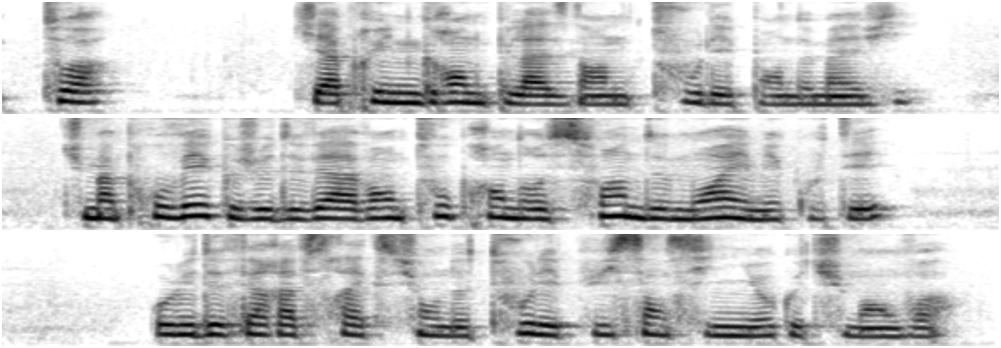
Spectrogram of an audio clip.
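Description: A woman's fairly high voice with a dark, mellow tone, fairly even intonation and long, frequent pauses, in a very clean recording with a silent background. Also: moderate pace. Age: 30s. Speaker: journalist and author. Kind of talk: reading aloud own text; personal health testimony.

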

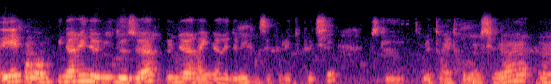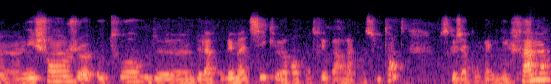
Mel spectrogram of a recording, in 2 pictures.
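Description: With ordinary pitch variation and a moderate pace, this woman uses a normal speaking voice. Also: fairly low pitch for a woman, big swings in loudness. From Guadeloupe. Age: 30s. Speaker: naturopath. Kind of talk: interview.

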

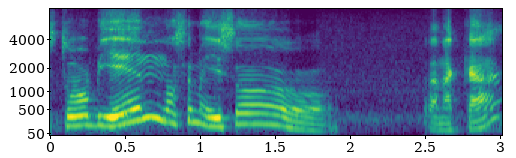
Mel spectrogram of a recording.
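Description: A man with a Mexican accent at a fairly slow pace, with very wide pitch swings. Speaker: podcast host. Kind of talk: casual chat.

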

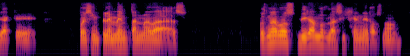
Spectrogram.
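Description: At a fairly slow pace and medium pitch, a man with a Mexican accent speaks with ordinary pitch variation in a dry, close recording with no echo and a quiet background. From Mexico, rural ranch. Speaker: podcast co-host. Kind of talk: casual chat.

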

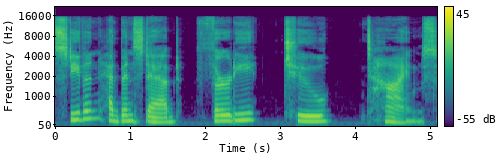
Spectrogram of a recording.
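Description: Over a silent background on a very clean recording, a woman speaks with a fairly low pitch. Her tone is serious, and her pitch variation is ordinary. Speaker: true crime podcast host. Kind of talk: true-crime narration, scripted storytelling with casual asides. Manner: measured, serious storytelling tone, dips into casual, conversational asides; dramatic, incredulous when commenting.

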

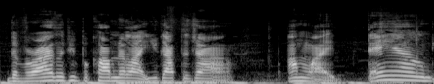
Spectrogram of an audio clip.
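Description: Against noticeable background noise and audible room echo, a man talks at a moderate pace. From US South, Gainesville, Georgia. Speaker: podcast host. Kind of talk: casual storytelling monologue. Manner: conversational, many fillers.

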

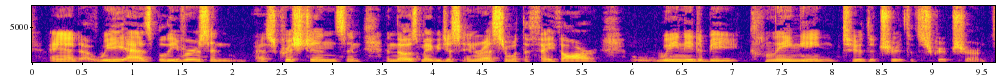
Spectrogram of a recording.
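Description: In an American accent, a man with an unremarkable speaking voice talks at a moderate pace with fairly high pitch, ordinary pitch variation and big swings in loudness. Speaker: student ministry pastor. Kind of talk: casual podcast chat about faith.

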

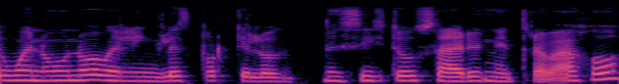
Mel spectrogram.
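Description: A woman talks at a moderate pace with a medium pitch. The recording is very clean with a silent background, and the sound is dry and close with no echo. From Mexican-American family from small rural town in Mexico. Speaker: podcast co-host. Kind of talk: casual chat.

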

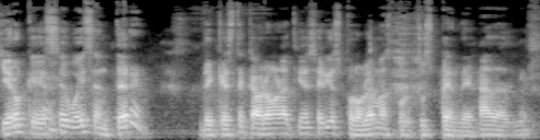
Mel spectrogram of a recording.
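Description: A man speaks at a moderate pace with medium pitch and ordinary pitch variation. His voice is somewhat breathy. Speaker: podcast host. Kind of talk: casual comedic chat.

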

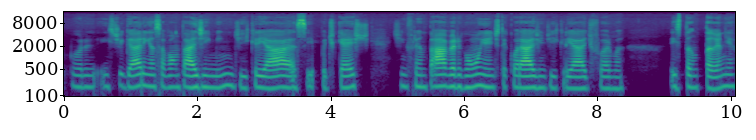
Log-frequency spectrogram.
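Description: A woman speaks very slowly at a fairly low pitch in a monotone, flat way. The background is quiet and the sound is dry and close with no echo. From Minas Gerais, Brazil (born in São Paulo). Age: 20s. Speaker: podcast host, psychology student. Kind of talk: casual solo monologue. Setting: at home, homemade recording.

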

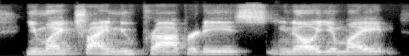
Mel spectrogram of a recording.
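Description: A man speaks at a moderate pace in a fairly high pitch, against a quiet background. He has an ordinary speaking voice. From Upper Michigan. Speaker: deer hunter. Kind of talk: casual chat.

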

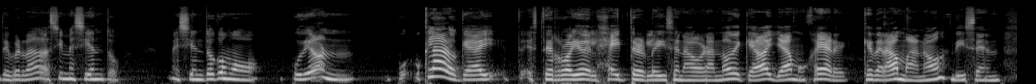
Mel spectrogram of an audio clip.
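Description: A woman with an ordinary speaking voice, fairly high pitch, ordinary pitch variation and a fairly slow pace. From Yucatán, Mexico (coastal village). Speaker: singer-songwriter. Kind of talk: interview.

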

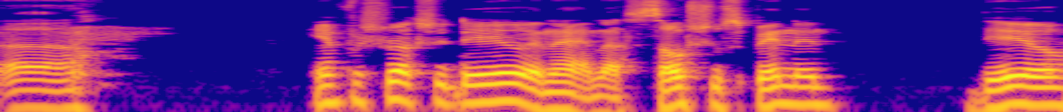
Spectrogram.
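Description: On a very clean recording with a silent background, a man with a Southern US accent speaks with fairly even intonation. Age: 40s. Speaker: podcast co-host. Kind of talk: casual chat. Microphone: USB microphone, sound issues.

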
